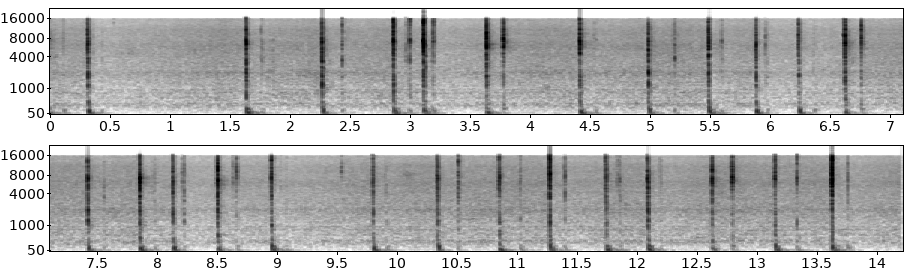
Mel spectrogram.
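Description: Fingertips type and tap on the white plastic keys of a blue plastic laptop keyboard. Short, sharp clicks and dull taps land at an irregular, unhurried pace, each dying away almost instantly. A low, steady rumble sits underneath throughout.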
